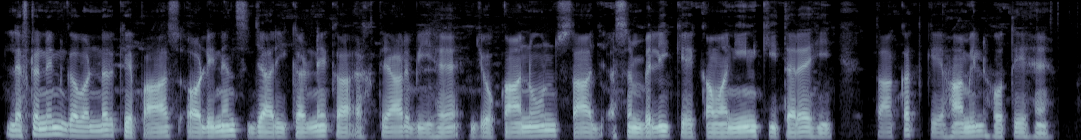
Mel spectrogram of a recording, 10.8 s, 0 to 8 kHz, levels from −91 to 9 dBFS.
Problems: none marked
